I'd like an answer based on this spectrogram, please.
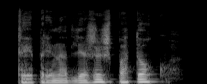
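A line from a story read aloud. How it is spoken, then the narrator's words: Whisper. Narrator (Russian): шепнул Марк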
